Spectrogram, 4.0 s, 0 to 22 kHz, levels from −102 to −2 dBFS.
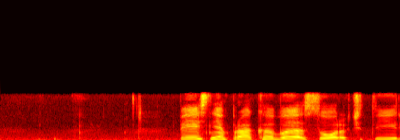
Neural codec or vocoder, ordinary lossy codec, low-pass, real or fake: none; none; 7.2 kHz; real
